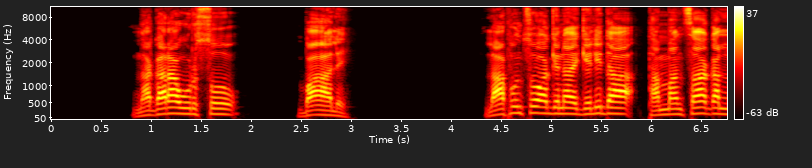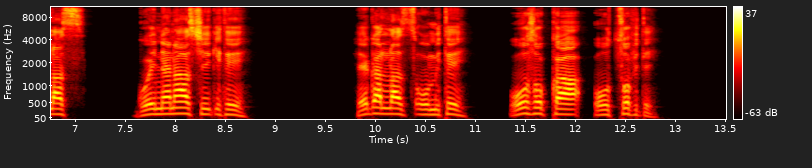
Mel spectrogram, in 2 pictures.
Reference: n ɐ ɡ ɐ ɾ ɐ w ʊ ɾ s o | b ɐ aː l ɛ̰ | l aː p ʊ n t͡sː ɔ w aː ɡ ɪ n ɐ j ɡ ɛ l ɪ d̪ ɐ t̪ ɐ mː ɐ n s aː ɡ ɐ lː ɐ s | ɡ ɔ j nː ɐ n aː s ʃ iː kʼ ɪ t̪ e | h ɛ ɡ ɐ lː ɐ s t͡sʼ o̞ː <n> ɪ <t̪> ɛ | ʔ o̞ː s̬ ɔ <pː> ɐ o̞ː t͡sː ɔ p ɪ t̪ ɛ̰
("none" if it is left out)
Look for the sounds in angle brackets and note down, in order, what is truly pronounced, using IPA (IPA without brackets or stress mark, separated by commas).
m, t̪, kː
